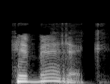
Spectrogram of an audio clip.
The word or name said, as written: hebetic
